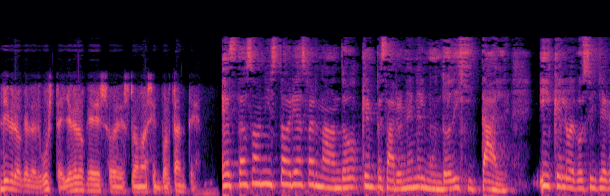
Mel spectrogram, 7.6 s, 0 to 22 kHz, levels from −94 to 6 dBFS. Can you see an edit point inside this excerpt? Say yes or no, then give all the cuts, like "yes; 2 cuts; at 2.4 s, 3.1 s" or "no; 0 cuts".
no; 0 cuts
